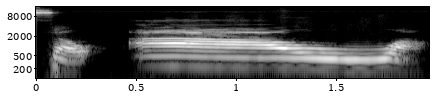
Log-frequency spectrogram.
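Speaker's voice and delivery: "ow" drawn out slowly, mouth open wide then closing; slow exaggerated ow. Shown as a demonstration. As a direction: stretch "ow" from wide open to closed. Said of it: "starts wide open and then it closes".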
